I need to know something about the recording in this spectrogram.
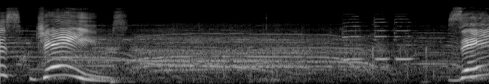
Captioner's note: audience cheering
